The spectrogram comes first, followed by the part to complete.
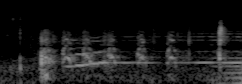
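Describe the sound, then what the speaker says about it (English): A dog yelps and whines in a black-and-white monster film soundtrack, several short cries rising over a steady hiss and background score, fairly faint. "Just dogs barking"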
